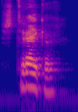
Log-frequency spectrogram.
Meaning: 1. a musician who plays a string instrument, usually with a bow 2. someone who irons clothes
- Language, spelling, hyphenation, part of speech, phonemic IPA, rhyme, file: Dutch, strijker, strij‧ker, noun, /ˈstrɛi̯.kər/, -ɛi̯kər, Nl-strijker.ogg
